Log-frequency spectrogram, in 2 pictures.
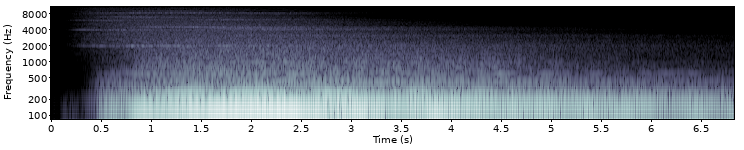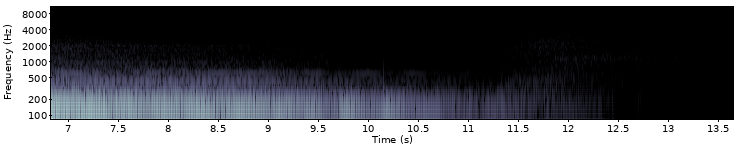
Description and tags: PORTAL LOG IN
warm wooshy login type sound
computer, enter, entrance, login, mnemonic, open, portal, swoosh, warm, warp, whoosh, woosh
